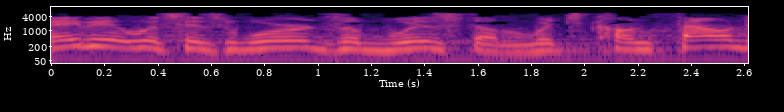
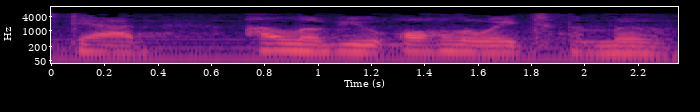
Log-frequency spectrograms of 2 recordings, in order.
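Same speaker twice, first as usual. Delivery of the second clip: put-on soft, low, sleepy child in a story; tired little rabbit; 5 semitones lower, 6 dB quieter than usual. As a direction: wind down like a drowsy little one. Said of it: "getting tireder and tireder".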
